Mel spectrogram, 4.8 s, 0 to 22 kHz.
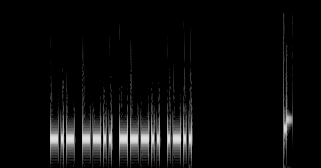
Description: Morse code, heard as a keyed tone, about 30 wpm, 700 Hz. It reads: KZ8L
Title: USA Call Signs - 4 Characters - 4x Character Spacing - 30wpm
